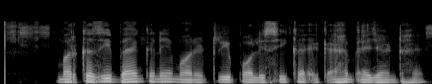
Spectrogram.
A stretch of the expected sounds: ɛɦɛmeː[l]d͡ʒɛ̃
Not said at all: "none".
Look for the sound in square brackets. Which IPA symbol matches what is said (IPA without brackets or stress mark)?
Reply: none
